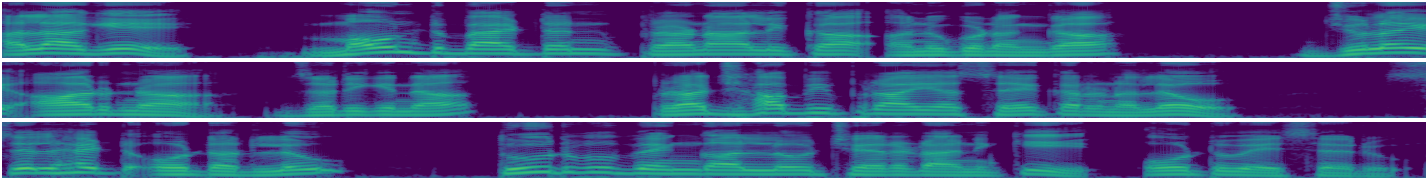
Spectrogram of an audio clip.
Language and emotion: Telugu, neutral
